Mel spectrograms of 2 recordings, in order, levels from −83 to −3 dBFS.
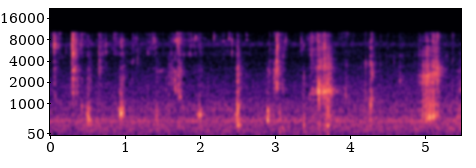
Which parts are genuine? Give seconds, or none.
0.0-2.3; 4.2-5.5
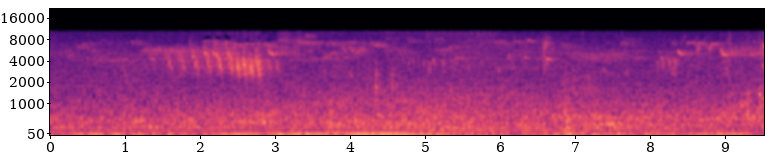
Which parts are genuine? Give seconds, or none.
0.0-2.8; 3.4-9.5

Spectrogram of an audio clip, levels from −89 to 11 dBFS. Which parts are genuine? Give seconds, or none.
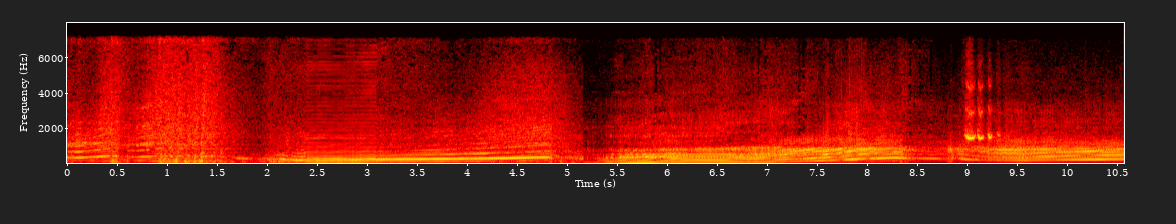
0.0-2.4; 3.1-10.6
